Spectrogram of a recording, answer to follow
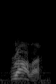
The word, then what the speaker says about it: Rolla: Rolla. Rolla. I'm sorry to have mispronounced it, sir.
